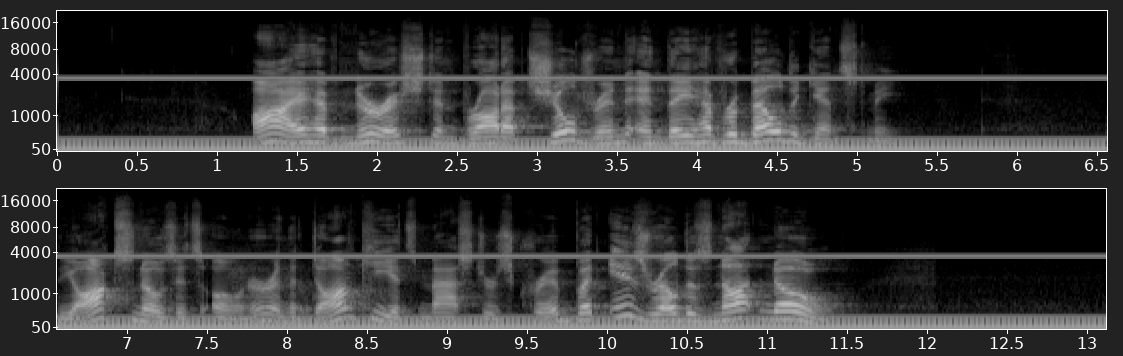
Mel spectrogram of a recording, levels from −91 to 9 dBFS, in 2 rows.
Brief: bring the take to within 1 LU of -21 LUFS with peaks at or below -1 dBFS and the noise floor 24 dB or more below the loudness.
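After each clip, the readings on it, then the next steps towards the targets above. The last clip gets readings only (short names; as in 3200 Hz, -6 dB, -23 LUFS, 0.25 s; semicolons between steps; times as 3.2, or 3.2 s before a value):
hum 50 Hz; harmonics up to 250 Hz; hum level -33 dBFS; steady tone 3600 Hz; tone level -40 dBFS; loudness -30.0 LUFS; peak -11.5 dBFS; loudness target -21.0 LUFS
-> notches 50/100/150/200/250 Hz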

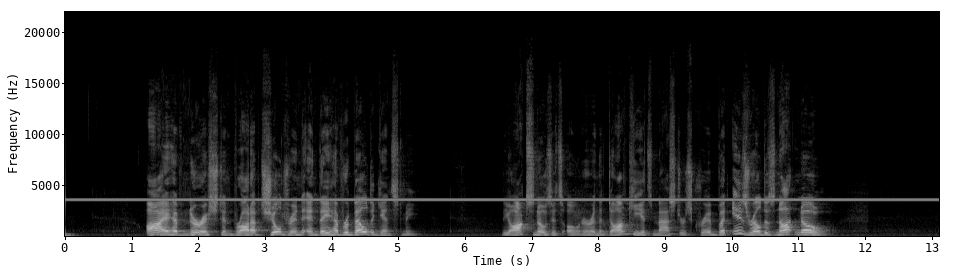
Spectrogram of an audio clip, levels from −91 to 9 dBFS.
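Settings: hum none; steady tone 3600 Hz; tone level -40 dBFS
-> notch 3600 Hz, Q 30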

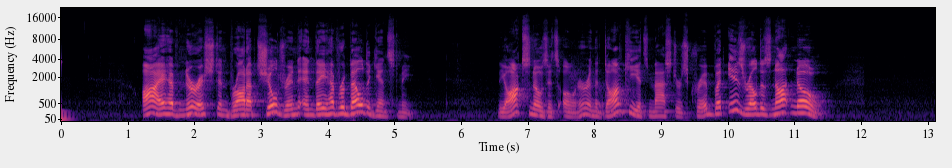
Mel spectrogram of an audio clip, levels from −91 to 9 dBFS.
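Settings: steady tone none; loudness -29.5 LUFS; peak -12.5 dBFS; loudness target -21.0 LUFS
-> gain +8.5 dB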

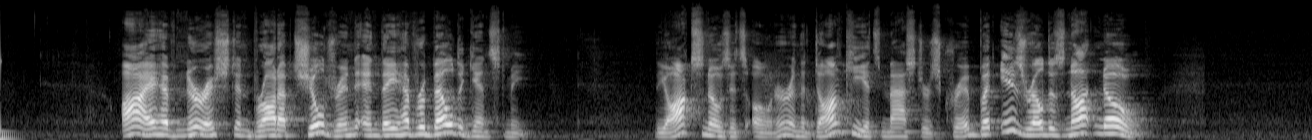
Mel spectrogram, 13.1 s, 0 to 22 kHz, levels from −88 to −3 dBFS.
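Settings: loudness -21.0 LUFS; peak -4.0 dBFS; noise floor -64 dBFS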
